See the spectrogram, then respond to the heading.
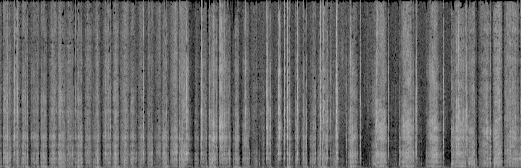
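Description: A flat wooden stick, held at varying angles, scratches and rubs across a flat sheet of coarse, gritty sandpaper. Rapid, uneven strokes make a dry, broadband rasping scratch with bright grit and a low rumble underneath. Short pauses break up the continuous scraping.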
